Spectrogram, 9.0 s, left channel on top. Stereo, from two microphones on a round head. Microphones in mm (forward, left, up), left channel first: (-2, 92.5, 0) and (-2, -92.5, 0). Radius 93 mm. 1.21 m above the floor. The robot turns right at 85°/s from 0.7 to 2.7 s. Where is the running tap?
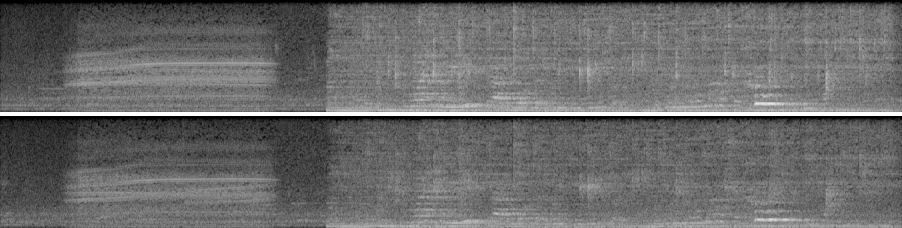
70° left (ahead or behind), 1.0 m.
